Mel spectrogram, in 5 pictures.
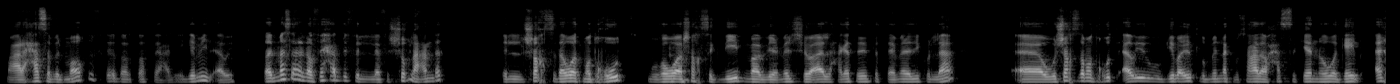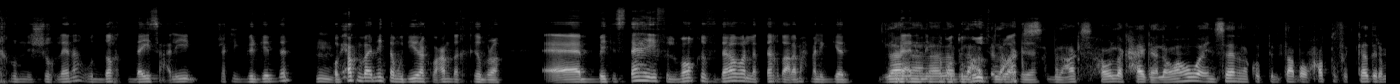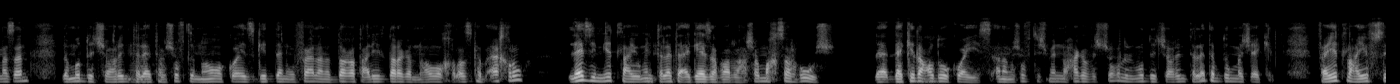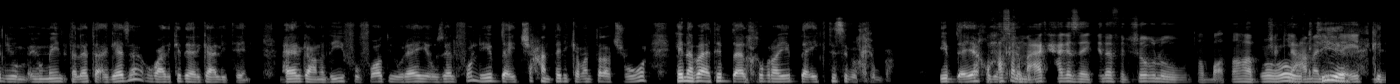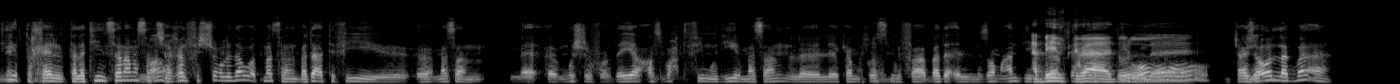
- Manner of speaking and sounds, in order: other noise; tapping
- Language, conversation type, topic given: Arabic, podcast, إزاي بتتعامل مع ضغط الشغل اليومي؟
